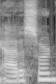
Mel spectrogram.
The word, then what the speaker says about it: Adastorn: I wonder if I'm saying Adastorn correctly. I'm just pronouncing it like Addison, but with an R.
